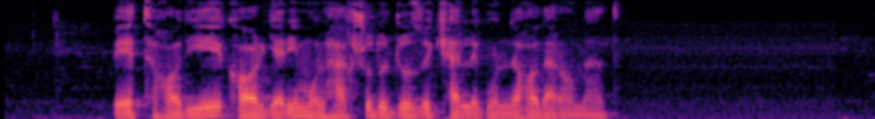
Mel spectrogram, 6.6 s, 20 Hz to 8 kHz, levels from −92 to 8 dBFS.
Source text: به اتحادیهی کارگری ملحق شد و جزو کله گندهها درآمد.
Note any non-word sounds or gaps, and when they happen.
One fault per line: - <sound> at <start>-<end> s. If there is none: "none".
none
